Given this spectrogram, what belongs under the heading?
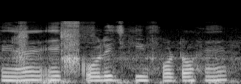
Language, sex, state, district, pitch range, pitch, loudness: Hindi, male, Uttar Pradesh, Shamli, 180-195 Hz, 185 Hz, -15 LUFS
